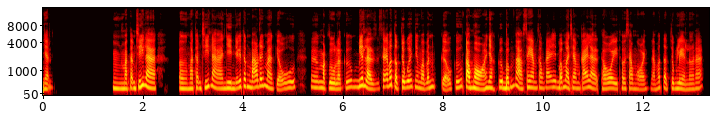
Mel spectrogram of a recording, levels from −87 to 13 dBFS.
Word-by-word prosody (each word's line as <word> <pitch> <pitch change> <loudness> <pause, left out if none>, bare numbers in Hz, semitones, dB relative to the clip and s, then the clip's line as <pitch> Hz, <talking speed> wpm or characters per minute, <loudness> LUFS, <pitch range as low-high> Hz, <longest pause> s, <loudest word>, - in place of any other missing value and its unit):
nhận. 190 +2 -2 1.2
Ừm, 200 -2 -1
mà 200 - +2
thậm 215 +1 0
chí 245 +8 +4
là 225 -8 +6 0.5
ừ, 200 -2 -1
mà 200 +1 0
thậm 215 0 -3
chí 245 +6 0
là 230 -8 0
nhìn 205 0 0
những 205 - -3
cái 250 - +2
thông 255 - -2
báo 235 +2 +4
đấy 290 +1 +2
mà, 245 -8 0
kiểu, 195 +5 -3 0.3
ơ, 235 -2 -3
mặc 215 -3 0
dù 205 -2 +3
là 190 0 0
cứ 225 +5 -4
biết 260 +5 +2
là 215 -7 +5
s 195 +3 -16
sẽ 265 +1 +2
mất 320 - +3
tập 225 -5 +2
trung 235 0 +3
ấy, 250 - +2
nhưng 240 -3 -4
mà 195 - 0
vẫn, 215 +6 -2
kiểu, 185 - -2
cứ 230 +5 -2
tò - - +9
mò 210 -5 +5
ấy 195 - -1
nhỉ? 225 - +2
Cứ 235 - +4
bấm 215 +3 +1
vào 300 -10 +3
xem 225 +2 -1
xong 220 -1 -5
cái 235 +2 -2
bấm 220 +1 -1
vào 230 - +2
xem 210 0 -4
cái 215 +3 +1
là 215 -5 0
thôi, 195 0 -1
thôi 200 -1 -3
xong 195 -1 -4
rồi, 175 -1 -6
là 175 -3 -10
mất 225 +4 -7
tập 220 -5 -2
trung 205 -1 -4
liền 195 -3 -1
luôn 185 +1 -7
á. 210 +3 -5
215 Hz, 285 wpm, -22 LUFS, 200-235 Hz, 1.2 s, tò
